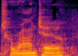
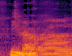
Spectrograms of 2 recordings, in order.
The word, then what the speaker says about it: Toronto: Then they have like in Toronto. Toronto. Toronto. You gotta cut it. The T. Can't pronounce that second T.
